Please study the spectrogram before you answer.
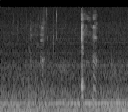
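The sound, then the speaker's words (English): A few small, quick throat-clearing coughs from someone with little bubbles in his throat, short sputtering bursts spaced close together, heard faintly over a steady low engine hum like the inside of a moving car. “Like he just gets a little bubbles in his throat, you True.”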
